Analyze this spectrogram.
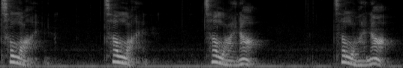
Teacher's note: the 'tuh' is joined with 'line' to make one long word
